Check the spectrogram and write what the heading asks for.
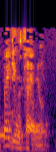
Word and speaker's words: Beckinsale: Kate Beckinsale.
